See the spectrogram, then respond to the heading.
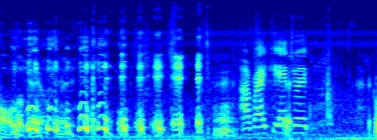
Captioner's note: laughing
